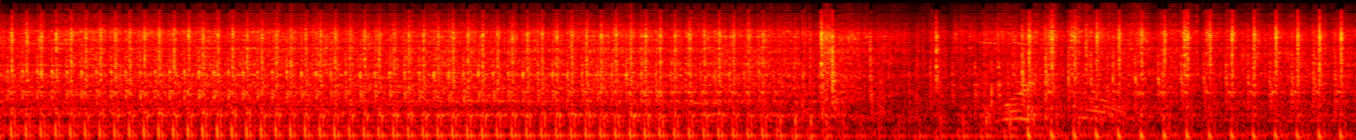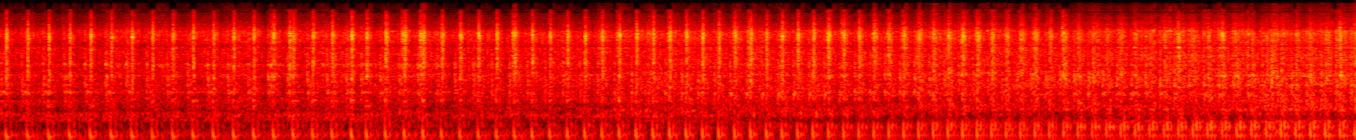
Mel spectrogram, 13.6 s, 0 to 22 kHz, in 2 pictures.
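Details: 1966 Lister LD1 single-cylinder high-compression diesel on restored auto truck, completely rebuilt, just cold-started on a freezing day: steady, even chuff at about two beats a second, crisp and regular, no knocks; running well.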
